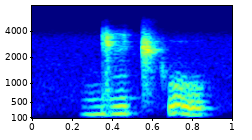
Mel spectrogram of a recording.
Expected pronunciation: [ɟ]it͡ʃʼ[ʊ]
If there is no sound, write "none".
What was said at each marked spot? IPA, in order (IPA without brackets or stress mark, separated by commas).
ɟ, u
